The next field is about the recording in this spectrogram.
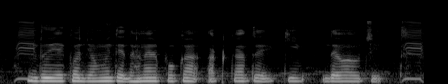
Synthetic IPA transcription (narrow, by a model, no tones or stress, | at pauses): d̪ujɛkɔd͡ʒɔmint̪ɛd̪ʱaneɾpɔkaʔaʈkat̪ɛkid̪ɛbaut͡ʃit̪̚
